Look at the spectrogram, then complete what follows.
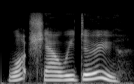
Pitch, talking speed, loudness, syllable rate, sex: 215 Hz, 180 wpm, -15 LUFS, 3.7 syllables/s, female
